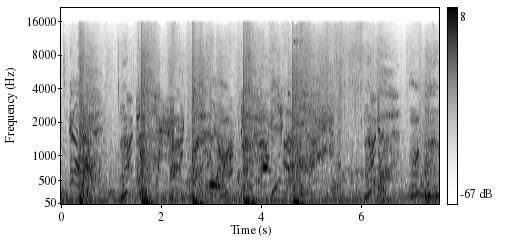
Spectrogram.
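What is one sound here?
A monster shrieks and snarls.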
